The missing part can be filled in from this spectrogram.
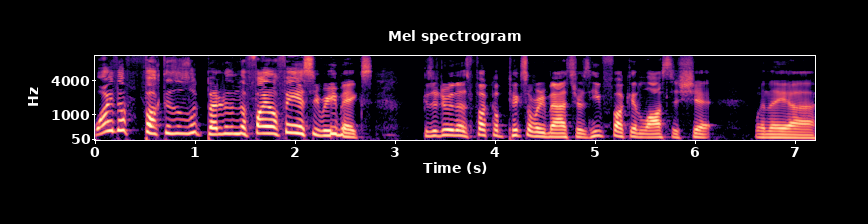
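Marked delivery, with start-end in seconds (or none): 0.0-2.8 very high, loud, freaked-out screaming outburst. Retelling how a fan reacted to an announcement: imitating someone screaming. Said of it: "screaming. He's like".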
